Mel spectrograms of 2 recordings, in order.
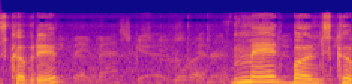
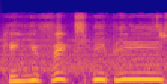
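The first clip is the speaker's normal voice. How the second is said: much higher, strained squeak after a nutshot; high squeaky injured voice; 12 semitones higher than usual. Pretend. To the doctor, telling the batting cage story in a squeak. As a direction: squeak it out like your nuts just got hit. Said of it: "That's why I'm talking like this".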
